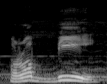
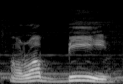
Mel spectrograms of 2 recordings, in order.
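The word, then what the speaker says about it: رَبِّي: রব্বি, রাব্বি বলবেন না, রব্বি রব্বি।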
